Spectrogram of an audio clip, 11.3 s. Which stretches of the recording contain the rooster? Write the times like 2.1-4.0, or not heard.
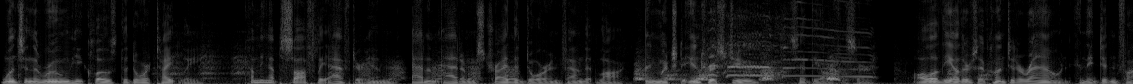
7.0-8.8.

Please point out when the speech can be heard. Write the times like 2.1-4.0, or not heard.
0.0-11.2.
